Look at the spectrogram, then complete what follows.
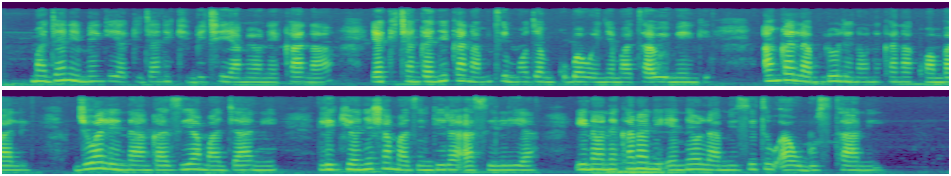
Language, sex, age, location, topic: Swahili, female, 18-24, Nairobi, health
